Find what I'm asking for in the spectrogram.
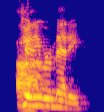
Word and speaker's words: Ginni Rometty: Ginni Rometty.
